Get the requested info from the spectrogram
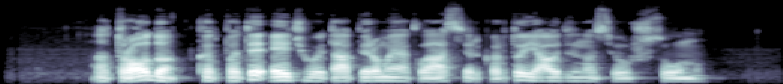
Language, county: Lithuanian, Kaunas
